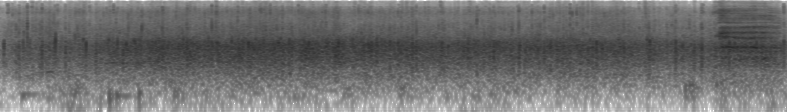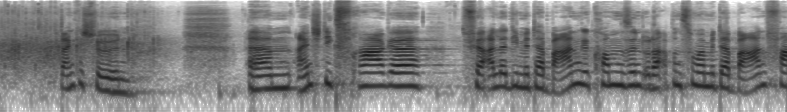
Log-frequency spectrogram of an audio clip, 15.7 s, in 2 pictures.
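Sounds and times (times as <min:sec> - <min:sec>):
audience applause: 0:00.0 - 0:09.6
speech: 0:08.5 - 0:09.4, 0:10.4 - 0:15.7.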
